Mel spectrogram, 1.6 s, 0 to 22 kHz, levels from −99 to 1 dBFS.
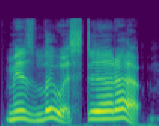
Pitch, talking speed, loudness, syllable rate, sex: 225 Hz, 150 wpm, -14 LUFS, 3.6 syllables/s, female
